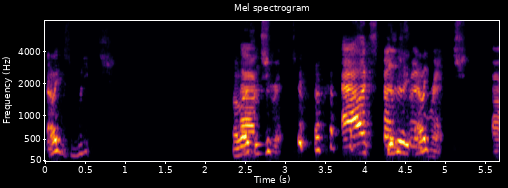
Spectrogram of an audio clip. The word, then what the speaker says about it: Reich: It's Rich. His last name is Rich, not Reach. It's Rich. It's Rich. All right. Yeah. All right, Alex Rich. For some reason, I always pronounce it Reach.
